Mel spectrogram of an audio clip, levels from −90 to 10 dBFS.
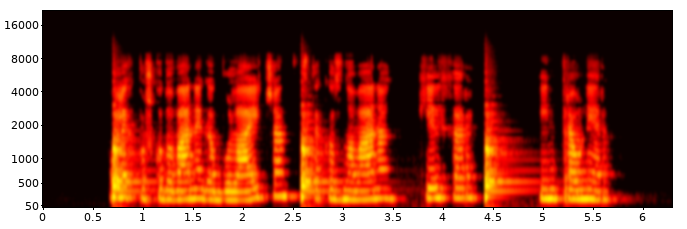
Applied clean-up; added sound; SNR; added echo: none; Drum; 1 dB; none.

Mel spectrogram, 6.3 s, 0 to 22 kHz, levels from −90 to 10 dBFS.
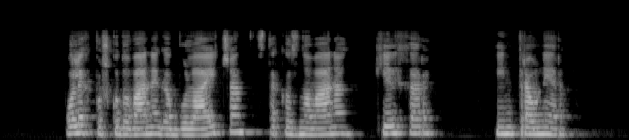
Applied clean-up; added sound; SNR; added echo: none; none; none; none.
